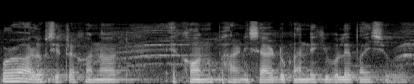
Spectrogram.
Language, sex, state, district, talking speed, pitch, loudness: Assamese, male, Assam, Hailakandi, 115 wpm, 110 Hz, -19 LUFS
